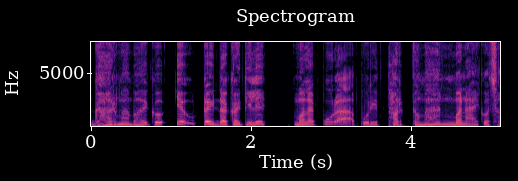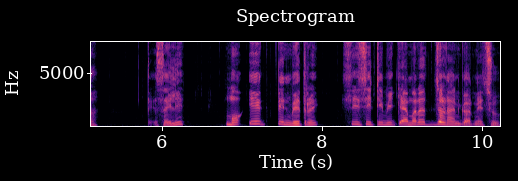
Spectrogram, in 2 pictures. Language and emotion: Nepali, fearful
